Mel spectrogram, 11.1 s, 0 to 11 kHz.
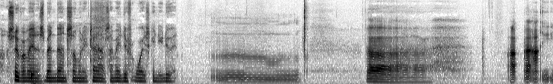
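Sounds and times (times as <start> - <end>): man humming: 4.2 - 6.2, 7.3 - 8.9, 10.2 - 11.0.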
